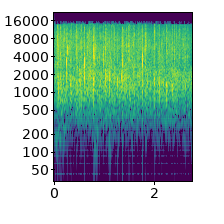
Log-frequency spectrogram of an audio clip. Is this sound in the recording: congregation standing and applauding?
yes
